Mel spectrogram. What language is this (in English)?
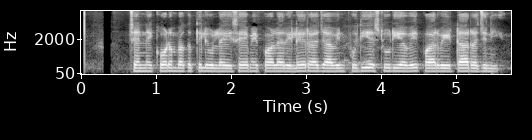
Tamil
